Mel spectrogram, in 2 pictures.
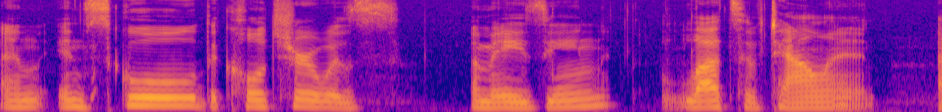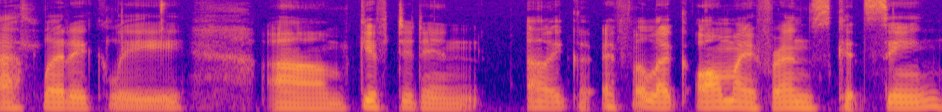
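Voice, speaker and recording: With a Californian accent, a woman speaks at a fairly slow pace and a fairly low pitch, her intonation fairly even and the sound dry and close with no echo. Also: very clean recording, silent background. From San Fernando Valley, Los Angeles. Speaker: mother of three. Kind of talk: interview. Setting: studio.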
